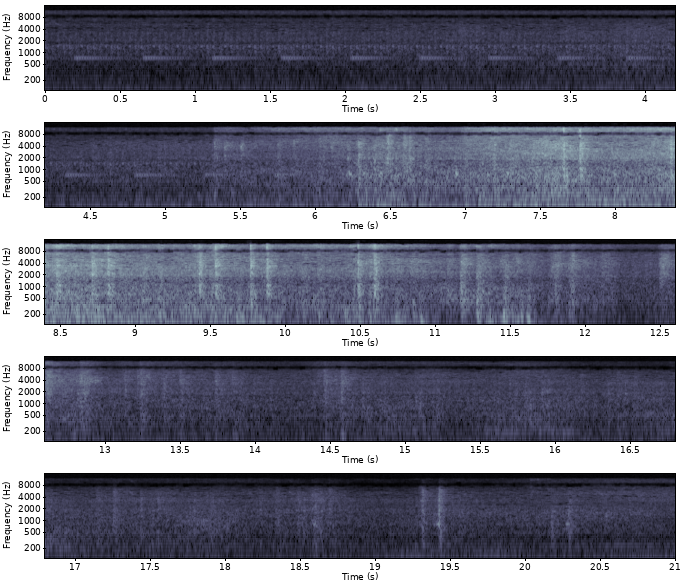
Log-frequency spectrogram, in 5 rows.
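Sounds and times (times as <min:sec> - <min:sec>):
level crossing warning bell: 0:00.0 - 0:05.6
train passing: 0:00.0 - 0:21.0
wheels clacking over rail joints: 0:00.2 - 0:20.9.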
